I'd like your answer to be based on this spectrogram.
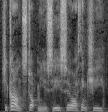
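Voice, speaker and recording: Actress doing a needy posh-money girl, radio play, highish voice, hesitant, keen to please. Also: moderate pace, darkish tone, natural voice. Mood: confiding. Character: eager, needy rich young woman, mother-dominated. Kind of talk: radio drama acting.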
